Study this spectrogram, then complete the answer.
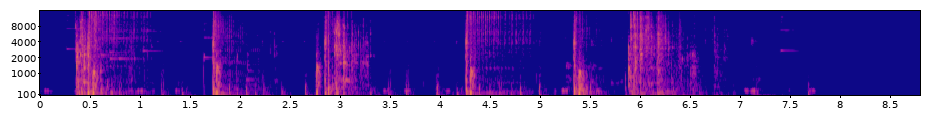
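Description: A sword strikes a skeleton again and again.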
